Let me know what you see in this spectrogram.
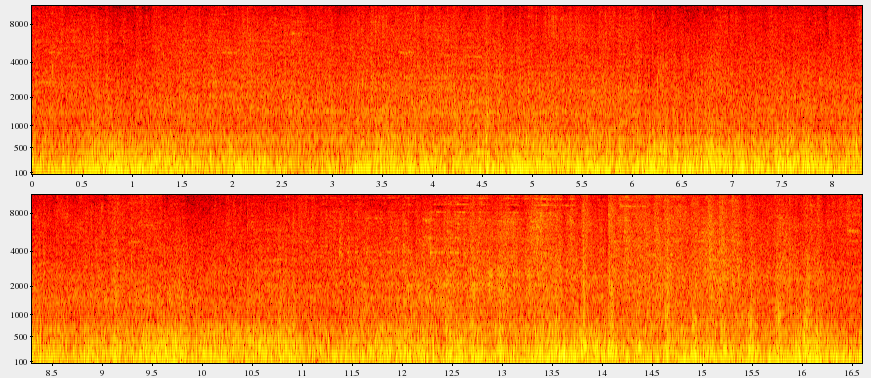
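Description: Freight train's double-stack well cars rolling past close by, their steel wheels on the rails making a loud, steady noise.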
